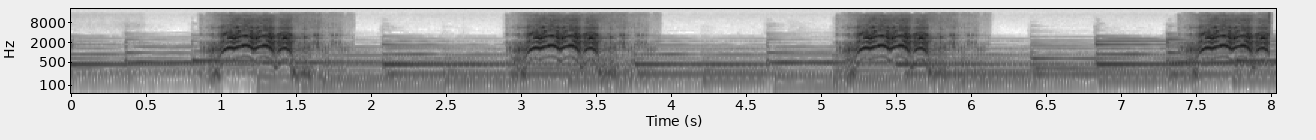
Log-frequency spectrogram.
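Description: A horse whinnying four times, about two seconds apart, each neigh short with a wavering pitch, over background music of held chords.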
